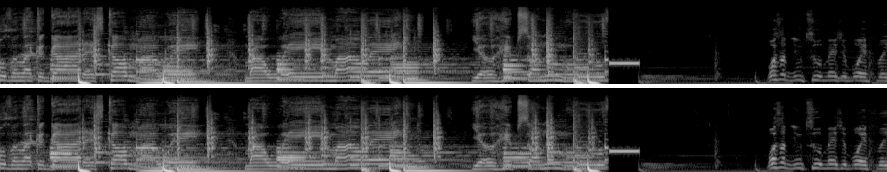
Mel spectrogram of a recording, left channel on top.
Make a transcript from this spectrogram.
like a goddess, come my way, my way, my way. Your hips on the move. What's up, YouTube? Man, it's your boy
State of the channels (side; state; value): both; normal; correlation 0.85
